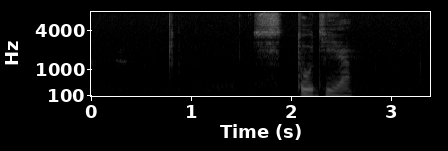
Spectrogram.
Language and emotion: Russian, neutral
